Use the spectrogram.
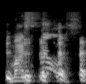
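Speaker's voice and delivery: playful high-pitched impression; high mock voice.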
